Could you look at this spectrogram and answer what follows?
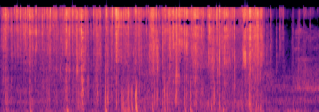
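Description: Plastic wrapping and packing tape on a cardboard parcel crinkling and crackling as it is handled and turned over by hand. The crinkling stops about five seconds in.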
